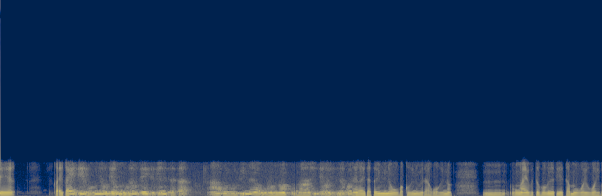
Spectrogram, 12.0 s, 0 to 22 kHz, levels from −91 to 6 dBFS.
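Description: Throughout, the audio has passed through the Bluetooth CVSD headset codec, a narrowband link that codes each sample as a single up-or-down bit at 64 kbps with an adapting step size. The damage is plainly audible. Nothing above 4 kHz survives, so the speech sounds boxed-in and muffled. Sibilants come out scratchy, louder high-frequency sounds smear where the step size cannot keep pace, and a fine granular hiss sits under everything.

From 1.15 to 1.18 s there is unconcealed Bluetooth headset packet loss. A few voice packets between headset and phone failed to arrive, and nothing was done to hide the gap, leaving a 15 ms hole with hard edges.

At 1.38 s the sound is likely the result of a switch to a distant microphone, with the close pickup dropping out in favour of one further away. The change is abrupt. The speech turns hollow and roomy and loses its low end, and background noise rises to roughly 30 dB below the speech, though the overall level stays about the same. 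This character holds until 7.09 s, when the close sound snaps back just as suddenly.

Inside that stretch the same unconcealed packet loss returns twice, at 3.32 s and again from 5.90 to 5.92 s. Each drop removes 11.2 ms of audio, a brief sharp-edged dropout in the speech.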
